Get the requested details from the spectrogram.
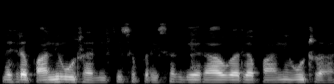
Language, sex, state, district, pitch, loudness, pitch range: Hindi, male, Uttar Pradesh, Muzaffarnagar, 110 Hz, -18 LUFS, 110-115 Hz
